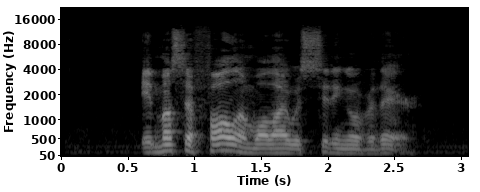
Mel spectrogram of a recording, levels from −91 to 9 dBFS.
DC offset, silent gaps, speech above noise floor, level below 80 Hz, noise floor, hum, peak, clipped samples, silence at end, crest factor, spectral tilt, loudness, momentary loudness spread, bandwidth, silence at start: under 0.1%; none; 40 dB; -86 dBFS; -80 dBFS; none; -22 dBFS; under 0.1%; 0.45 s; 20 dB; -3.5 dB/octave; -41 LUFS; 12 LU; 13.5 kHz; 0.6 s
